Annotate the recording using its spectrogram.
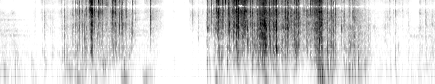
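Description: A Magic: The Gathering booster pack's plastic wrapper being torn open and crinkled, in two bouts: a shorter one about a second in, and a longer, louder one from about three seconds in.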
